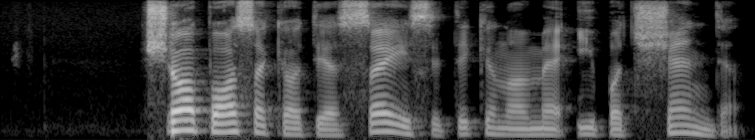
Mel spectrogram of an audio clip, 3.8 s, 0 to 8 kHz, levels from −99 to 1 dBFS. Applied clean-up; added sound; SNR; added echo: none; none; none; none.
